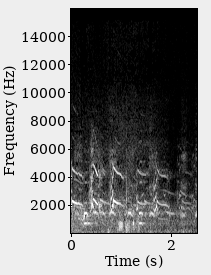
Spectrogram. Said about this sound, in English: And then there's a goose over here, just honking by himself.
